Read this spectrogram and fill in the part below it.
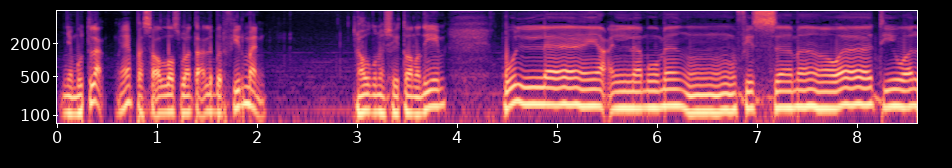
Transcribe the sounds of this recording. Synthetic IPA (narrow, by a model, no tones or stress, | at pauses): ɲamut̪lak̚japasaɑlːɑhsubanawt̪aʔalabərfirman | awd̪unaʃajt̪ˤɑːnʔɑd̪iːmqʊlːaːja̰ʔlamumanfisːamaːwaːt̪iwal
